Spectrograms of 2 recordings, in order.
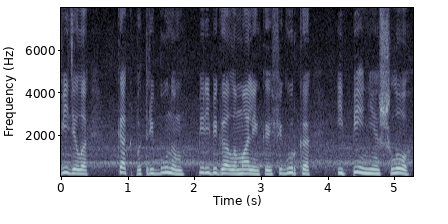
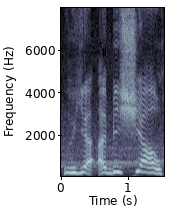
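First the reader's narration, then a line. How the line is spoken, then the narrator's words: Sobbing. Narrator (Russian): прорыдал Трев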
